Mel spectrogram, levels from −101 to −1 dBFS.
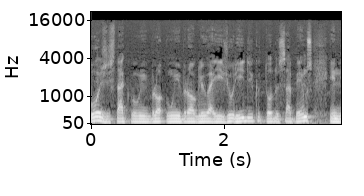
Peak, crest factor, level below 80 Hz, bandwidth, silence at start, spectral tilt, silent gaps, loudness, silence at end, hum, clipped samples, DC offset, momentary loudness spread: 0 dBFS; 12 dB; -36 dBFS; 16.5 kHz; 0 s; -6.5 dB/octave; none; -14 LUFS; 0 s; none; under 0.1%; under 0.1%; 5 LU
